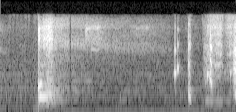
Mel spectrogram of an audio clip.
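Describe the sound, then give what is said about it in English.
A sudden, sharp sneeze from a person in Texas bursts out, trailing off into a breathy tail, followed by a few quick, short bursts of breath or sniffling. “I'm in Texas, so I'm sneezing or coughing or whatever.”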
